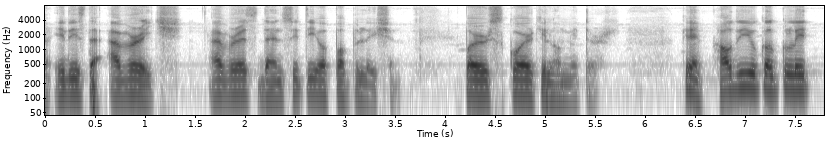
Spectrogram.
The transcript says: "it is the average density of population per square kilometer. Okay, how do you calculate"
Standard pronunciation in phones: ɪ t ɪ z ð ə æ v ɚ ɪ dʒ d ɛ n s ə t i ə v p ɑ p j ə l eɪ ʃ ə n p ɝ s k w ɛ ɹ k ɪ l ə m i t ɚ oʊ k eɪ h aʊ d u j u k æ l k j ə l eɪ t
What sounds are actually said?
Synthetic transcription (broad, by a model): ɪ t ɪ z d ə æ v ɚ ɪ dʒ d ɛ n s ə t i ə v p ɑ p j ə l eɪ ʃ ə n p ɝ s k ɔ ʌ ɹ k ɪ l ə m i t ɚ oʊ k eɪ h aʊ d u j u k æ l k j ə l eɪ t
